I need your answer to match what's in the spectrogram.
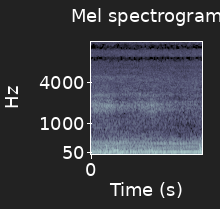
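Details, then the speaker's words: Ford Focus ST Mk3 estate petrol engine, running again after an accident, idling cold just after start-up before warming: steady low rumble, even beat, no knocks or ticks. Normal cold idle. "it absolutely sounds great but we're going to let it warm up a bit"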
